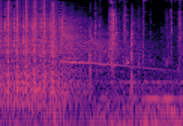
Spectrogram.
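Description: Rapid automatic gunfire rattles in a military video game, a dense burst of close shots running through most of the moment with no talking.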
